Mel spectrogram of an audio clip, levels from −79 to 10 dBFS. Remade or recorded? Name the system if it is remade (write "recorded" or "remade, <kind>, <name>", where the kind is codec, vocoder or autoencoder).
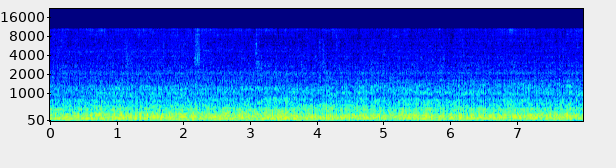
remade, vocoder, Vocos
